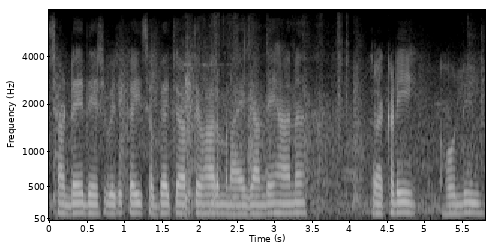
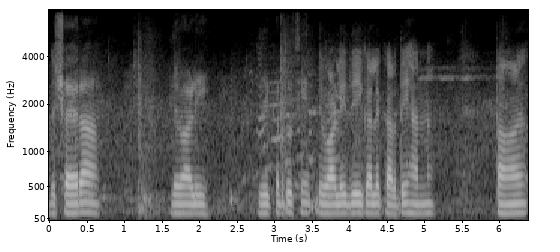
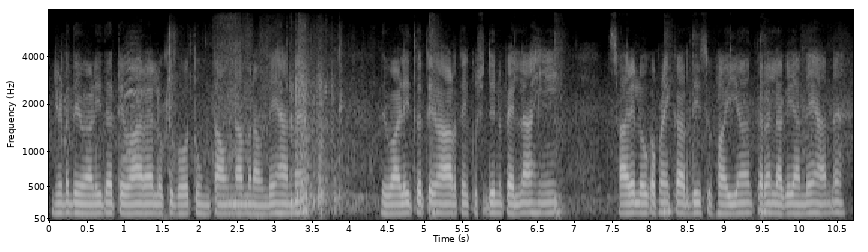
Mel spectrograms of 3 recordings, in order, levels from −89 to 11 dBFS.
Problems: constant background noise, background conversations at intervals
